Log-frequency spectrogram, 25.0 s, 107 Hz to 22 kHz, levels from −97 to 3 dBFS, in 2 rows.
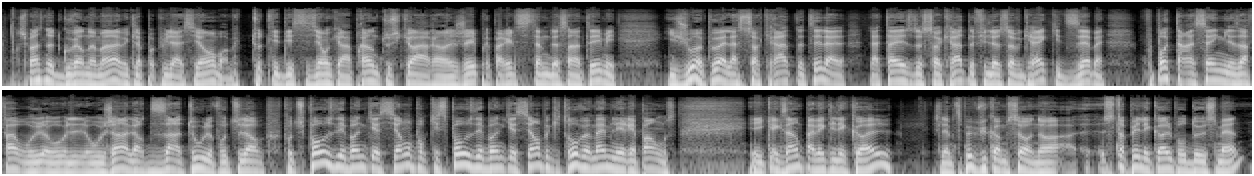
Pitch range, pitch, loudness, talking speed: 110-140 Hz, 120 Hz, -16 LUFS, 245 wpm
